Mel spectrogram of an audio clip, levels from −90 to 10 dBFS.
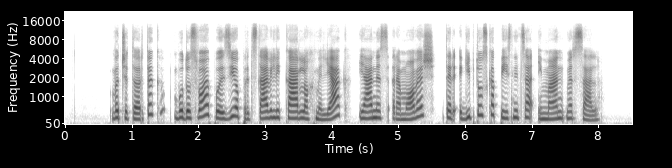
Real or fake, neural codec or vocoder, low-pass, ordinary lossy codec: fake; autoencoder, 48 kHz, 32 numbers a frame, DAC-VAE, trained on Japanese speech; 14.4 kHz; none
